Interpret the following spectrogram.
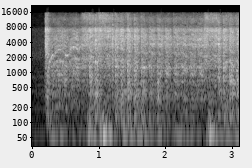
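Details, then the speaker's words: Crank no start on a carbureted V8 project car: the starter churns steadily for several seconds but the engine never fires. The carburetor had been emptied and later began pouring fuel, flooding the engine. "Despite my best efforts, I had some leaks over here. Hopefully, those are fixed now. It just will not start."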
